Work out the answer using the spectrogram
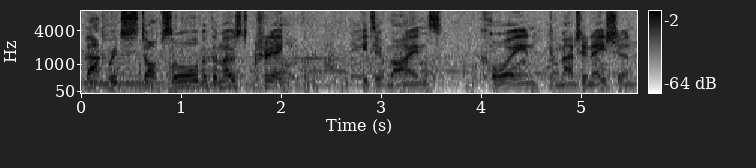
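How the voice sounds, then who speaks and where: An actor playing a self-pitying, romantic Saxon lord in a video game, with a theatrical, wistful and dithering manner. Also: male voice, mid-range voice, fairly even intonation, slow pace, noisy background, close to an everyday voice. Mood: dreamy, grandiose. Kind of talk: video game drama acting.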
